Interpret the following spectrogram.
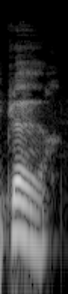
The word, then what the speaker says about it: pleurent: Par exemple, les mois, les jours, les flots qui pleurent. On n'a pas dit qui pleure, non, qui pleure. Tout ce mot se compose d'une seule syllabe, parce que ce E, il est muet.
